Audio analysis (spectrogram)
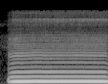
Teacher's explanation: suara dengungnya itu berasal dari rongga hidung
